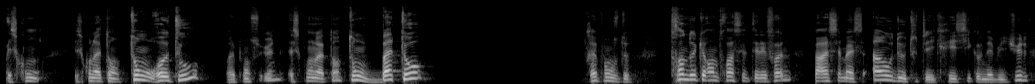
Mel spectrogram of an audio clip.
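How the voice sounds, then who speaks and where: Upbeat higher-voiced male quiz host. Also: sing-song, a little fast, gravelly, a little mellow. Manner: upbeat, chatty, reads clues with emphasis. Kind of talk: lively game show hosting. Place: television studio.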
